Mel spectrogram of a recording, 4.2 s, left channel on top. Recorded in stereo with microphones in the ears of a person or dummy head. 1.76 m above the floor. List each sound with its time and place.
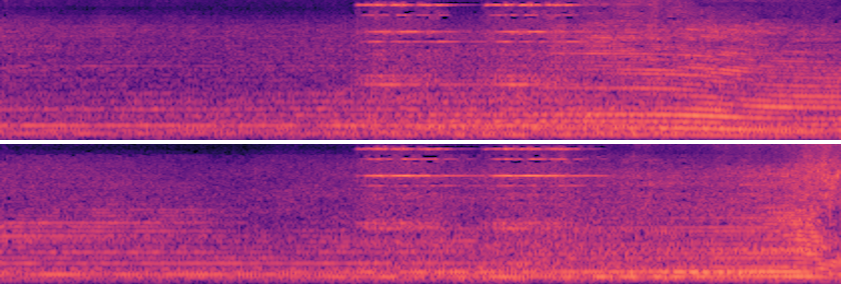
1.8 s a phone ringing: 5° right (ahead or behind), 3.5 m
